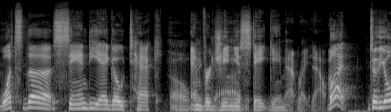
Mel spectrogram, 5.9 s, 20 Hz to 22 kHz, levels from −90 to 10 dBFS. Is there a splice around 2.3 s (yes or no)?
no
